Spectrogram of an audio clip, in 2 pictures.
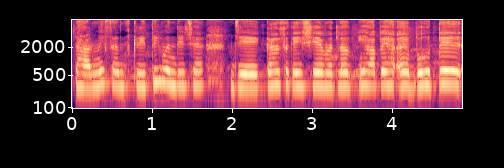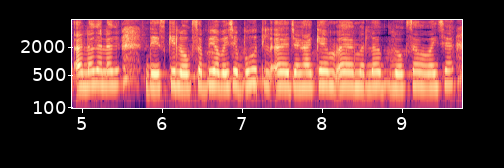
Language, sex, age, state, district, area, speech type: Maithili, female, 18-30, Bihar, Muzaffarpur, rural, spontaneous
